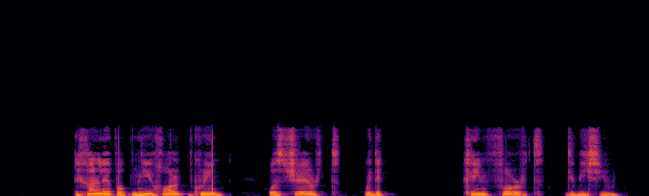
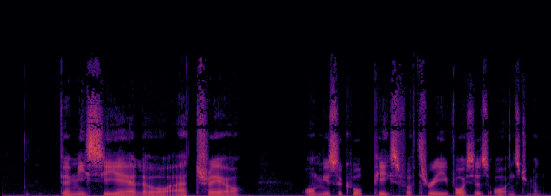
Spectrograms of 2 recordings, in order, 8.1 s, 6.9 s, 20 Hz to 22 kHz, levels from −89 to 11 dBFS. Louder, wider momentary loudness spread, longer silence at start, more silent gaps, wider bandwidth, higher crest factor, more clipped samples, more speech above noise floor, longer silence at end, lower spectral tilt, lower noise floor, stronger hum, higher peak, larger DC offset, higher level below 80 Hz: first, -19 LUFS vs -36 LUFS; first, 15 LU vs 12 LU; first, 0.95 s vs 0.1 s; neither; second, 8 kHz vs 16 kHz; second, 16 dB vs 22 dB; neither; first, over 72 dB vs 22 dB; first, 0.4 s vs 0 s; first, -7 dB/octave vs -2.5 dB/octave; first, under -90 dBFS vs -59 dBFS; neither; first, -4 dBFS vs -18 dBFS; neither; first, -48 dBFS vs -54 dBFS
